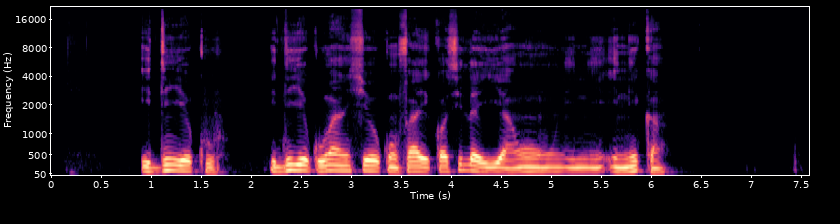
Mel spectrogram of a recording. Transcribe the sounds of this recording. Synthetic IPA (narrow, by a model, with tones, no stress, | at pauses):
i˨dĩ˨˦je˧ku˨ | i˨dĩ˨˦je˧ku˨˦mã˦˧n̩˦ʃe˧o˧kũ˨fa˧i˨kɔ˧˦si˦lɛ˦˨ji˨˧˦a˨w̃ɔ̃˧o˧hũ˧nĩ˧i˧nĩ˨˦kã˧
